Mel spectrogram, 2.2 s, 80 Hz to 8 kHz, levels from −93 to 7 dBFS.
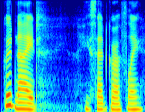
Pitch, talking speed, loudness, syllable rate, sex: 175 Hz, 135 wpm, -20 LUFS, 4.0 syllables/s, female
